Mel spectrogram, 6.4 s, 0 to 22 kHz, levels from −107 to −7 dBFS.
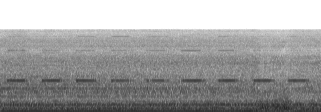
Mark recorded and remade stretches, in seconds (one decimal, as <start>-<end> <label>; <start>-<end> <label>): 0.0-1.4 remade; 1.4-5.0 recorded; 5.0-6.4 remade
